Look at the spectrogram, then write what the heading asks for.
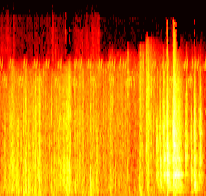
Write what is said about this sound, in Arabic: افتح الباب له. نعم نعم نعم، نعم سأفتح الباب. نعم سأفتح.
